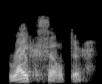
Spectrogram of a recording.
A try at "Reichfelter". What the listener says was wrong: There's no T in there. Reich.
